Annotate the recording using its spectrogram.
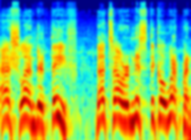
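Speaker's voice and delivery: mock yell, high.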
